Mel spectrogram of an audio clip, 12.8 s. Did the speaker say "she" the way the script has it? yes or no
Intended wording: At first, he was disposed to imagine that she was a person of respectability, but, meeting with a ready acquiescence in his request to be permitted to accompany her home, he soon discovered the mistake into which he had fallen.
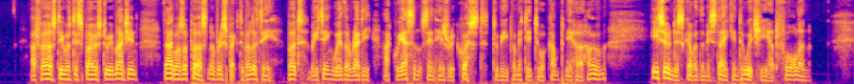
no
